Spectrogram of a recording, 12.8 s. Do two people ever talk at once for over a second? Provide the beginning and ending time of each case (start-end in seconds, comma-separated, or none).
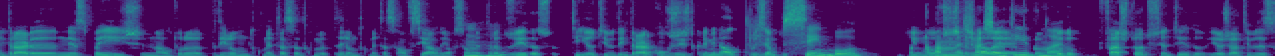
9.2-10.6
